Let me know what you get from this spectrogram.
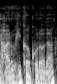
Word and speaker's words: Haruhiko Kuroda: Japończycy wymawiają go tak bardziej Haruhiko Kuroda.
